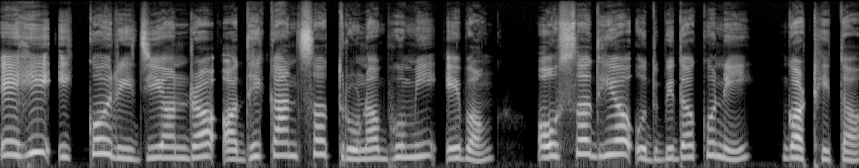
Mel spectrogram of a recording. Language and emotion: Odia, neutral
